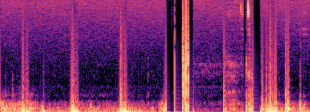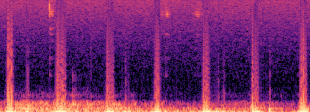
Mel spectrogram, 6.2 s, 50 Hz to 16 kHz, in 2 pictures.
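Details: Adult's heart sounds recorded after running 10 km and climbing 15 floors of stairs; fast, hard heartbeat about 120/min with audible breathing, a normal response to strenuous exercise.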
